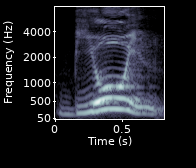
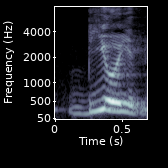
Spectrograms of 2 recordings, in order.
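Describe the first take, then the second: First: "byoin" loud, with the O drawn out; "byoin" as "bi-yooo-ine", long O; lengthened O. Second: "byoin" loud, with a brief O; "byoin" as a compact "bio-ine"; short O. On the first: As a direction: stretch the O in "byoin". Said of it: "vous faites un O allongé". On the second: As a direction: say "byoin" firmly, without lengthening the O. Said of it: "Byoin, ça veut dire, euh, l'hôpital". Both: Shown as a demonstration.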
